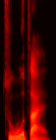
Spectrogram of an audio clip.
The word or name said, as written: 住宅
